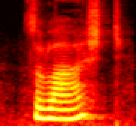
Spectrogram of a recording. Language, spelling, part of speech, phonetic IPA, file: Czech, zvlášť, adverb / conjunction, [ˈzvlaːʃc], Cs-zvlášť.ogg
- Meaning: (adverb) separately; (conjunction) especially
